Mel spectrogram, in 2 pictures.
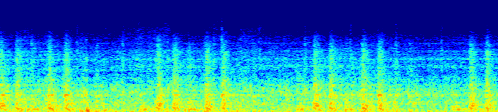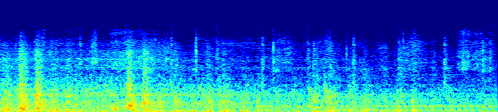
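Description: The rear carriages of the Seven Stars in Kyushu cruise train rolling past, wheels clicking over the rail joints. The clatter fades over the last couple of seconds as the train moves away.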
